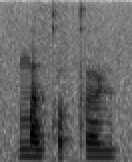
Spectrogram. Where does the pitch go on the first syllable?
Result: high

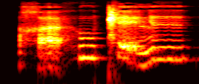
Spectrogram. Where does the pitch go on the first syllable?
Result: low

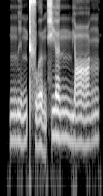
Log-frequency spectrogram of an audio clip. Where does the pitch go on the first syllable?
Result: rising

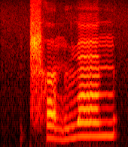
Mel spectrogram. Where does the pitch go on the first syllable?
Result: low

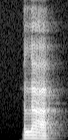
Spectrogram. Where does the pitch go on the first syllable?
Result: low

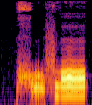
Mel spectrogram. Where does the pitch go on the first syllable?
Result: low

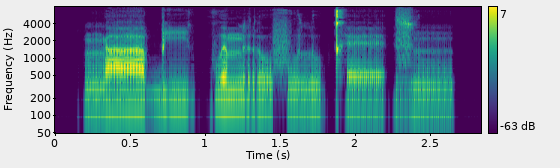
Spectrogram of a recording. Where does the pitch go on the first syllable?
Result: rising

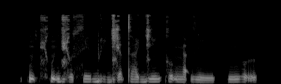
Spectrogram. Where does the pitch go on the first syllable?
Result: falling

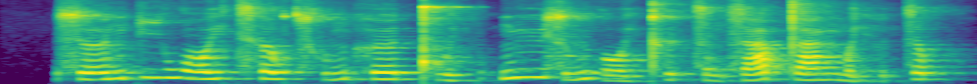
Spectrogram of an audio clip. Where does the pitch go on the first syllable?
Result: rising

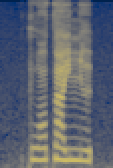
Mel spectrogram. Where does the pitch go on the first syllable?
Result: rising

